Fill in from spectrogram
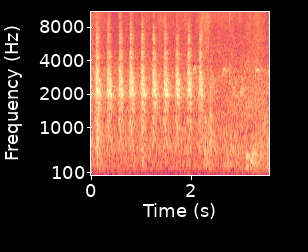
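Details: Morning singer in Capilla del Monte, Córdoba, Argentina: a run of about nine even, somewhat harsh notes, repeated about four times a second, followed by a few soft thin whistles.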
